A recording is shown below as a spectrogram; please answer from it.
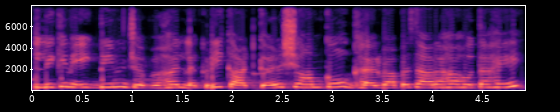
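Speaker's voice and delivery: ordinary delivery, nothing marked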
